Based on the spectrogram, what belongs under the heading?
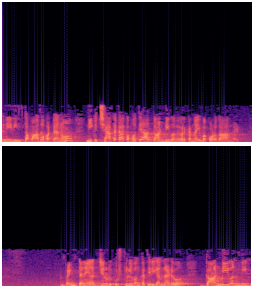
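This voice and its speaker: A man giving a devotional discourse, telling a story and acting out its characters' lines. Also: high-pitched. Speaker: religious discourse speaker. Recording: echoey hall, slightly dull sound.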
